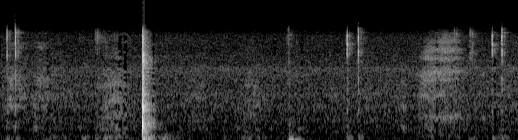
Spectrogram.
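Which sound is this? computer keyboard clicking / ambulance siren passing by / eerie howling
computer keyboard clicking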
